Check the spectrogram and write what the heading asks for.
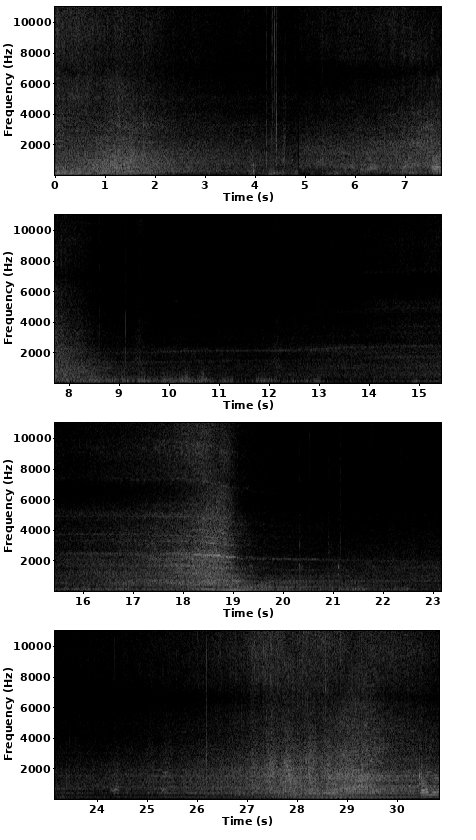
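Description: Race-escort motorbikes and cars passing one after another along a narrow country road with a bunch of racing bicycles. About four times the sound swells and fades: once near the start, again around a quarter of the way in, a loud pass about two-thirds in, and again near the end.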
